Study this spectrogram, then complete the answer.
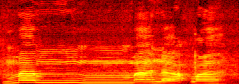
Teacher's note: Nun sukun ketemu huruf mim. Masukin ke mimnya.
